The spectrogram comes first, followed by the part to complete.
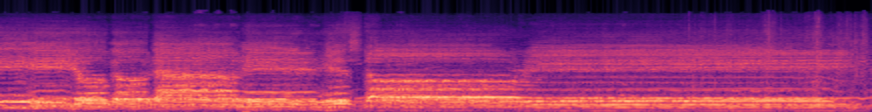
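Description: Barbershop chorus of men singing a cappella in close harmony. The voices move through a few sung syllables, then hold one long chord from about four seconds in, ending the song.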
